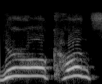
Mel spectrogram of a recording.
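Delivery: put-on yelling. Retelling yelling at people in a hotel lobby: imitating own past yelling. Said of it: "yelling at people in the lobby".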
